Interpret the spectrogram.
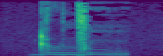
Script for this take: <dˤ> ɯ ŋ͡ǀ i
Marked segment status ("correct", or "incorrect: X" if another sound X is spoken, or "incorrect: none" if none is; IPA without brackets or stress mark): incorrect: ɖ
